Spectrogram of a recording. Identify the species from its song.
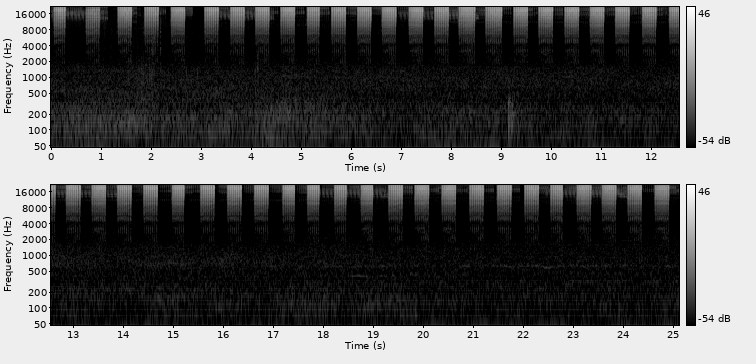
Platycleis grisea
